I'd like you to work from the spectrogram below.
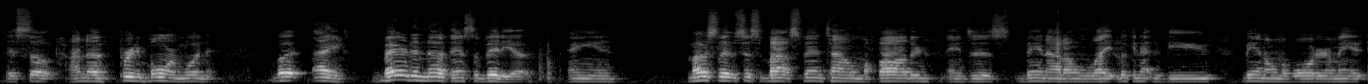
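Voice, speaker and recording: A man's voice: mid-range voice, steady tone, moderate pace, a little mellow. A young man, rambling casually to the camera from a small bedroom. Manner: rambling, folksy, repeats himself. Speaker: outdoors channel host. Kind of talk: casual vlog talk to camera.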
